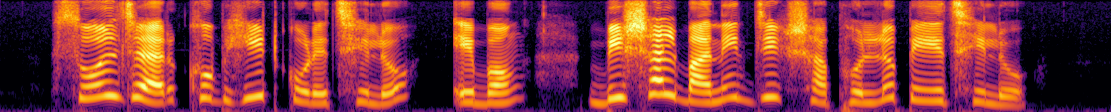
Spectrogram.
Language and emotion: Bengali, neutral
